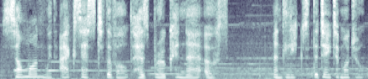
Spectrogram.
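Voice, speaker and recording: A woman playing a poised young noblewoman in a video game, speaking in a measured, formal, commanding way. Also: a little high, fairly even intonation, music in the background, lightly acted. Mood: grave. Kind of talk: scripted video game character acting.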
